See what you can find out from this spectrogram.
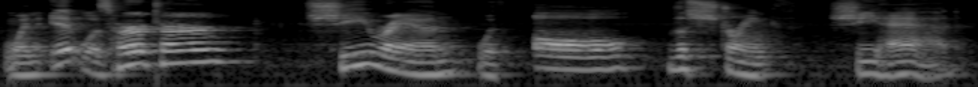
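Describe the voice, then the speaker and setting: A man narrating a picture book aloud as a storyteller, with expressive, dramatic and deliberate phrasing. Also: a little high, reverberant.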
